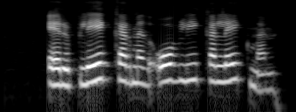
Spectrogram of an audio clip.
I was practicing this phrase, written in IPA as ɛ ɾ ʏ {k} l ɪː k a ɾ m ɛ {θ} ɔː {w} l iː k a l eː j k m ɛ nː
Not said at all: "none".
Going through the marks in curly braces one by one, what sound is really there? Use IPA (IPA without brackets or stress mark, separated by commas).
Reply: p, ð, v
